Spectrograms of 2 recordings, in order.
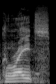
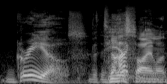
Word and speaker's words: Griot's: to say the name so many people i hear talk about this brand they say great g riot greats we've heard it all it's gri-o's griots griots okay am i correct that's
